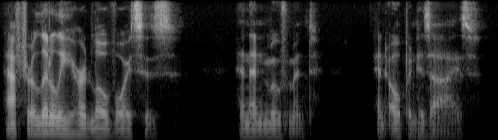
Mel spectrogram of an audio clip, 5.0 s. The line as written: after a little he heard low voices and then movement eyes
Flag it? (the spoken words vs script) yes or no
yes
